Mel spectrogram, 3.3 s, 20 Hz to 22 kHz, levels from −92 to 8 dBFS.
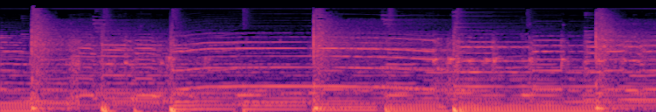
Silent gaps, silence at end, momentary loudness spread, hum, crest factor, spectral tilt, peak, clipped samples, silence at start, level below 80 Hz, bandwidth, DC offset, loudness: none; 0 s; 3 LU; none; 20 dB; -4.5 dB/octave; -4 dBFS; under 0.1%; 0 s; -32 dBFS; 16.5 kHz; under 0.1%; -23 LUFS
